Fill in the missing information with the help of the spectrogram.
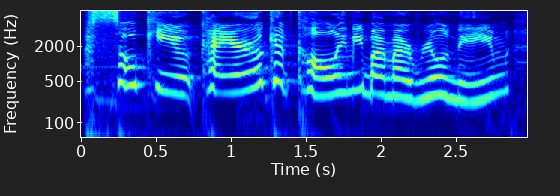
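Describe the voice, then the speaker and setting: A young woman with a notably high voice, chatting on stream in a loose, rambling way and giggling often. Soft music plays faintly behind her. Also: expressive, moderate pace. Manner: rambling and giggly, with frequent laughs and filler words. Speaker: VTuber streamer. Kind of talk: casual chat stream, storytelling.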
